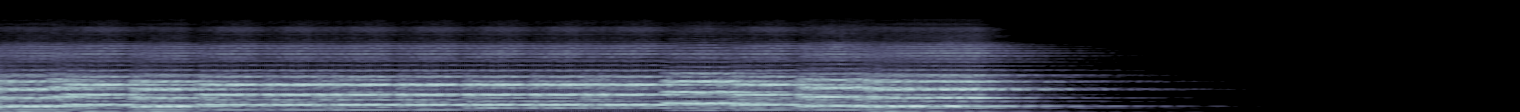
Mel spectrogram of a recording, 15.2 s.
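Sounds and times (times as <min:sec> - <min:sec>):
alto voice singing SATB practice music: 0:00.0 - 0:10.9.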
